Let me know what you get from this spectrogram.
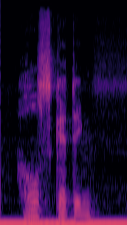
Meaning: necklace
- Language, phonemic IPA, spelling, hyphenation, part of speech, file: Dutch, /ˈɦɑlsˌkɛ.tɪŋ/, halsketting, hals‧ket‧ting, noun, Nl-halsketting.ogg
